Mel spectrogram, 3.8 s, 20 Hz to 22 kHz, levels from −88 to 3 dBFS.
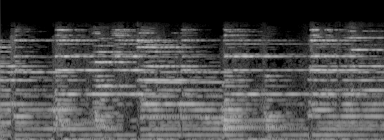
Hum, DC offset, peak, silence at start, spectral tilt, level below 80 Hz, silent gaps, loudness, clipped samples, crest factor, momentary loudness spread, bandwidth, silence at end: none; under 0.1%; -6 dBFS; 0 s; 0 dB/octave; -44 dBFS; none; -21 LUFS; under 0.1%; 16 dB; 7 LU; 12 kHz; 0 s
